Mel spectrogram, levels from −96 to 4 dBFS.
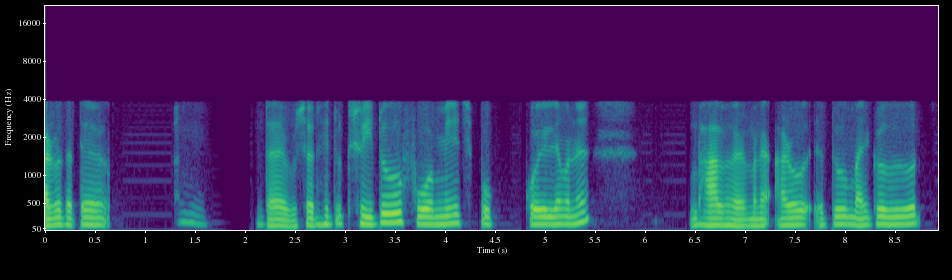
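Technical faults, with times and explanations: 1.56–1.60 s, short concealed packet loss: About 20 ms of audio didn't reach the decoder in time, so the receiver stretched the last bit of sound over the gap and blended back into the real signal. You hear it as a tiny smear or wobble rather than a clean cut. Anything brief that fell in that window can be lost. It's all inside the narrow band that stops at 4 kHz, which fits G.711 mu-law at 64 kbps.
1.68–2.06 s, long network dropout: The audio stops arriving for roughly 0.36 s, most likely because the network dropped a run of packets. The receiver first carries the last sound on as a fading buzz or hiss, then gives up, leaving near-silence or low steady noise for most of the stretch. When the audio resumes at 2.06 s, it skips ahead, so the missing part simply isn't there.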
